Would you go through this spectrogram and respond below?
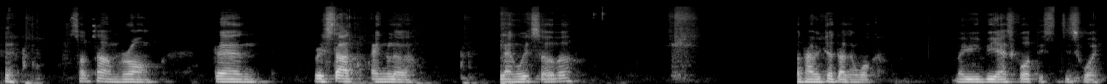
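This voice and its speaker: A man whose first language is Vietnamese, casually talking through his code as he writes it, muttering to himself with lots of fillers, his voice worn low from talking. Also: flat delivery, unhurried, long pauses, darkish tone, poor audio. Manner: thinks aloud, muttering to himself with frequent fillers. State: voice getting low and tired. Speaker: coding tutorial host. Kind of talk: casual live coding walkthrough.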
